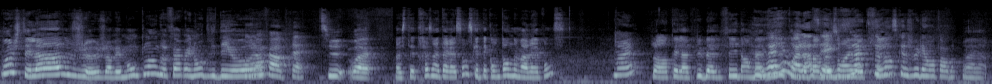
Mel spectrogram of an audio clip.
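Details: Adult women in conversation; Normal voice.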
